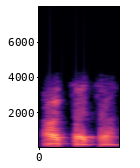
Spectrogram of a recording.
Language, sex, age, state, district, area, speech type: Marathi, male, 45-60, Maharashtra, Wardha, urban, conversation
